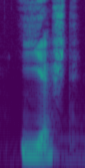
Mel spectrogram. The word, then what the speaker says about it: ești: Astfel se rostesc cu IE, la inițială, pronumele personale: eu, el, ei, ele și formele verbului a fi: ești, erați, e, eram, erai, era, erați, erau. Greșeala de pronunțare cu E deschis în loc de IE se datorează probabil unor tendințe de hipercorectitudine,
